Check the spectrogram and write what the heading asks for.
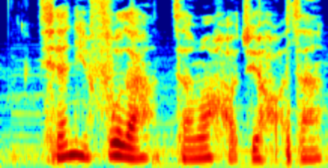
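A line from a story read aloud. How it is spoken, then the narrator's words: Low voice. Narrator (Chinese): 可乐先生埋头低声说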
